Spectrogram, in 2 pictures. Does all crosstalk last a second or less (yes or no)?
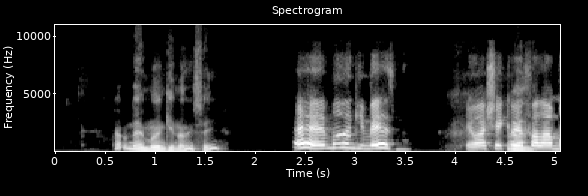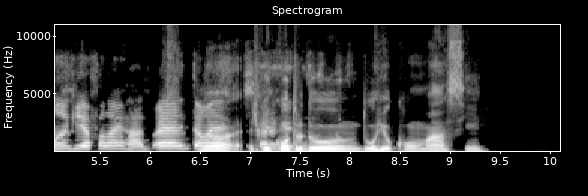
no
